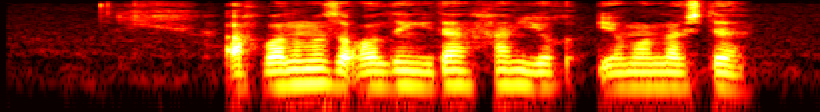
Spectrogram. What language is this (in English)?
Uzbek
